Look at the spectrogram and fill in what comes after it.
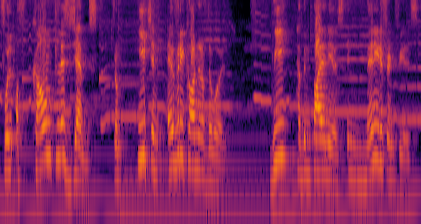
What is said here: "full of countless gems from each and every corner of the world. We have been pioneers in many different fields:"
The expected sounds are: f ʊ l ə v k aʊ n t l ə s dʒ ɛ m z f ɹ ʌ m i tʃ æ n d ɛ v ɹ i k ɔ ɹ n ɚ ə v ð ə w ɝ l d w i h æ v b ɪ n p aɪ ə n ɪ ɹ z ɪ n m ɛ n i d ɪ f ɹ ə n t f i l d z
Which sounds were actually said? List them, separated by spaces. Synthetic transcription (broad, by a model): f ʊ l ə v k aʊ n t l ə s dʒ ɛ m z f ɹ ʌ m i tʃ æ n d ɛ v ɹ i k ɔ ɹ n ɚ ə v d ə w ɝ l d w i h æ v b ɪ n p aɪ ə n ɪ ɹ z ɪ n m ɛ n i d ɪ f ɹ ə n t f i l d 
